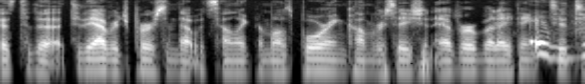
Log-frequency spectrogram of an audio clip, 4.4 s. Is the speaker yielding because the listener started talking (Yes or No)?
No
